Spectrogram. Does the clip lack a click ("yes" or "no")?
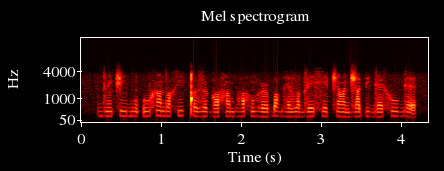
no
